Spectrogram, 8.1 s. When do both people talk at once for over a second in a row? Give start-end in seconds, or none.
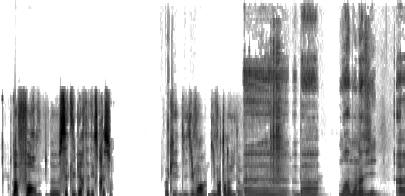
none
